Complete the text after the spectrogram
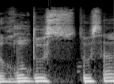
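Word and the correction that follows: Rondodasosa: J'arrive pas à le prononcer. – Rondo da Sosa.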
